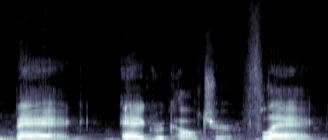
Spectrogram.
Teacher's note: you'll also start to get raising and tensing in the trap vowel when it comes right before a G sound like in bag, agriculture, flag, similar to what you can hear over in Minnesota. · Up over the border in Vancouver, you'll hear that same lot rounding, but you'll also start to get raising and tensing in the trap vowel when it comes right before a g sound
